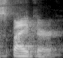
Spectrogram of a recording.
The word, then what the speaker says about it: Spiker: This is pronounced Spiker. So yeah, it's mispronounced many times.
